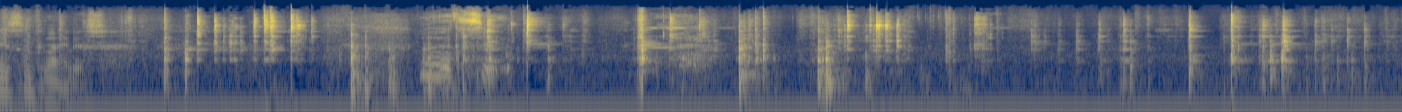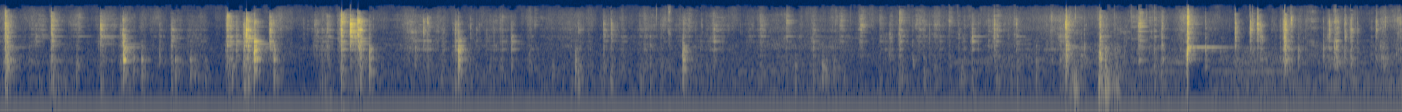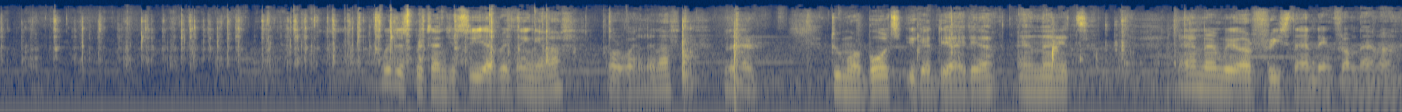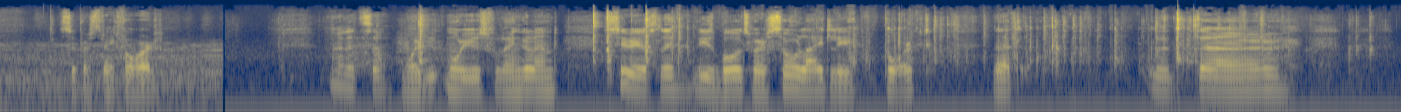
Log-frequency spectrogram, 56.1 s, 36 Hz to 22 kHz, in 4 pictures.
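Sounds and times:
screws clinking: 6.4 - 9.1, 14.4 - 42.0
faint steady hum: 17.2 - 45.2.

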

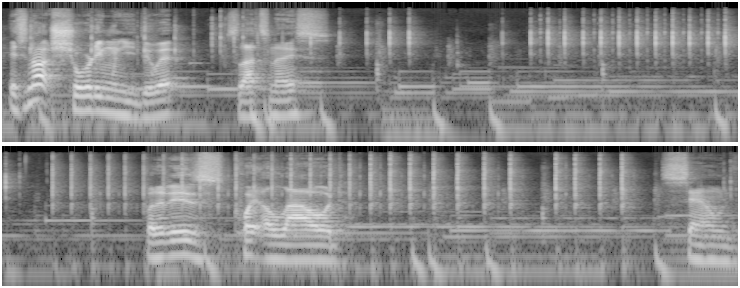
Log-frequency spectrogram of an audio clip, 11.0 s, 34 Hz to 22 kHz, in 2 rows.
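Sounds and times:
background music: 0.0 - 11.0
rapid mechanical keyboard typing: 1.2 - 11.0
keys clacking: 1.3 - 10.4.

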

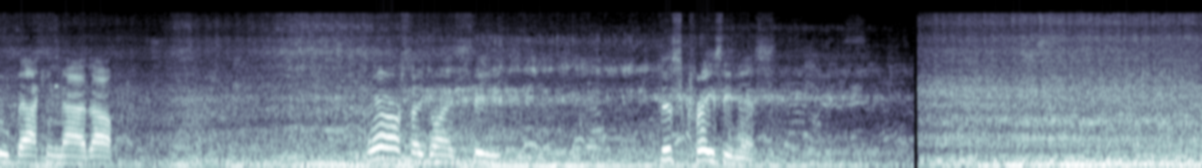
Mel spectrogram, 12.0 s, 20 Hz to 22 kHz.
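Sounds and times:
car engine running low: 0.0 - 12.0.

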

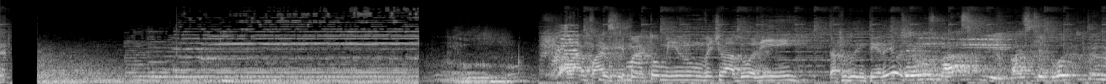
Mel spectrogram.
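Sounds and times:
held music chord: 0.4 - 4.2.

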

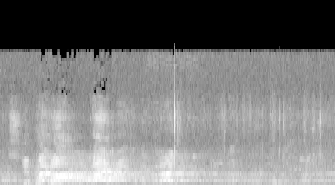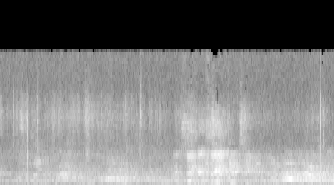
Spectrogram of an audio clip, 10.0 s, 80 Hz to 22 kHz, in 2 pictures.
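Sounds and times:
players calling out: 0.0 - 10.0
running footsteps on artificial turf: 1.5 - 10.0.

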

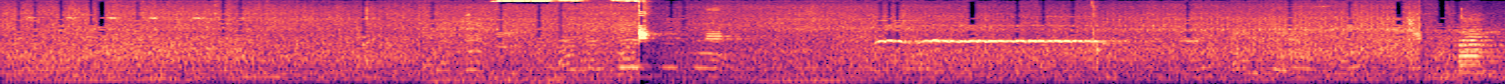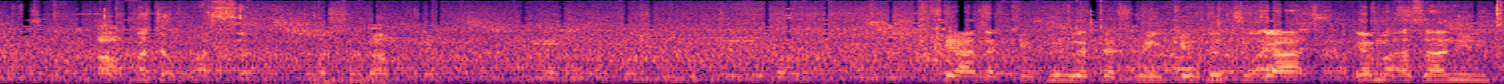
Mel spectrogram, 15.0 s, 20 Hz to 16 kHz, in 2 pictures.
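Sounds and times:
cars passing: 0.0 - 15.0.

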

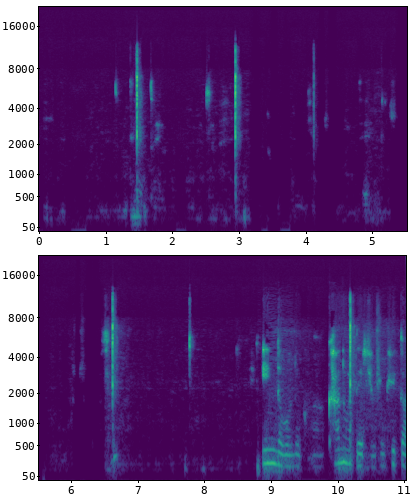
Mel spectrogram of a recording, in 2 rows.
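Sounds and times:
computer mouse clicks: 2.8 - 3.2, 10.1 - 10.4.

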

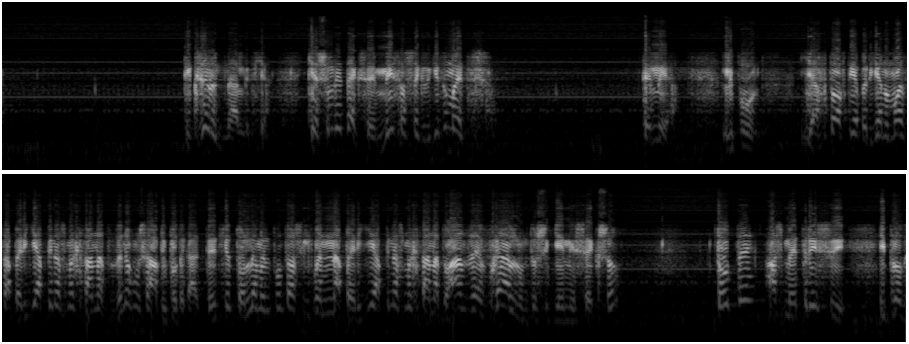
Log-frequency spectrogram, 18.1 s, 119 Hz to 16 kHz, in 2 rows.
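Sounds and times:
man talking over telephone line: 1.8 - 5.0, 6.4 - 15.3, 16.2 - 18.0.

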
